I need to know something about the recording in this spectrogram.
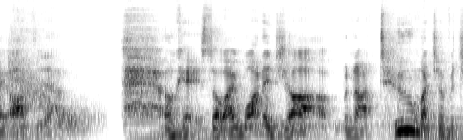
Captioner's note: sigh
